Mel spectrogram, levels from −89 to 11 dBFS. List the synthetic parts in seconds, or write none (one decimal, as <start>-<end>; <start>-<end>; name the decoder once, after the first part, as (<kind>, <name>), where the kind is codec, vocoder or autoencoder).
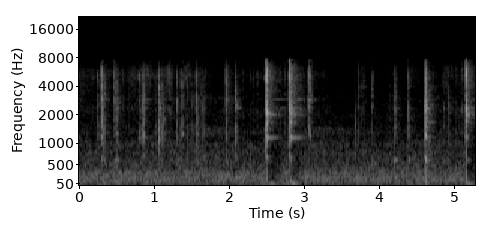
none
